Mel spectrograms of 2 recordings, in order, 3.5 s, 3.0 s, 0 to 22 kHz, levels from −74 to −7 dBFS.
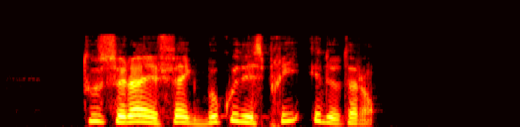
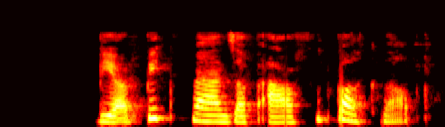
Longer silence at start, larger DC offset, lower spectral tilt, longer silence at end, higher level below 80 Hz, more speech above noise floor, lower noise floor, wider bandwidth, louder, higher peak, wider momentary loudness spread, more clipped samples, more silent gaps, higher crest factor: about the same, 0.55 s vs 0.65 s; neither; about the same, -5.5 dB/octave vs -5.5 dB/octave; first, 1 s vs 0.25 s; about the same, -60 dBFS vs -60 dBFS; second, 54 dB vs 61 dB; about the same, -76 dBFS vs -79 dBFS; second, 7.2 kHz vs 8 kHz; second, -22 LUFS vs -18 LUFS; about the same, -4 dBFS vs -2 dBFS; about the same, 12 LU vs 11 LU; neither; neither; about the same, 20 dB vs 16 dB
